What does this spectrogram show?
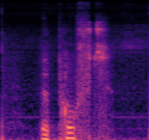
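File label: "beproefd", Dutch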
